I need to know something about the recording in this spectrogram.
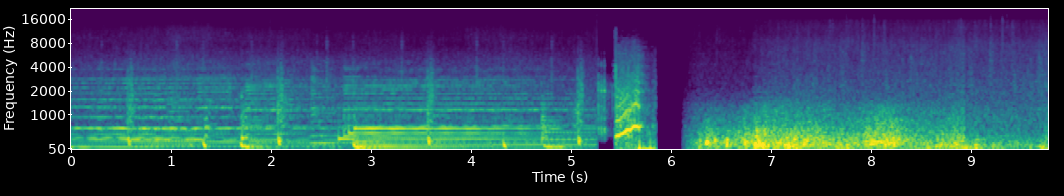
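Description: Gentle tonal music plays for about five seconds, breaks off with a brief swoosh and a moment of silence, then steady rain and low rumbling thunder fill the rest, fairly loud.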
